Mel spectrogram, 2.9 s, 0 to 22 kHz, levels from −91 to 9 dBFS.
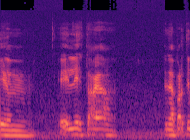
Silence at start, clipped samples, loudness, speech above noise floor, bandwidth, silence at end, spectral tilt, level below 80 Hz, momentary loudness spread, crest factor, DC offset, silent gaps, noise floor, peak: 0 s; under 0.1%; -20 LUFS; 21 dB; over 20 kHz; 0 s; -5 dB/octave; -54 dBFS; 22 LU; 20 dB; under 0.1%; none; -41 dBFS; -2 dBFS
